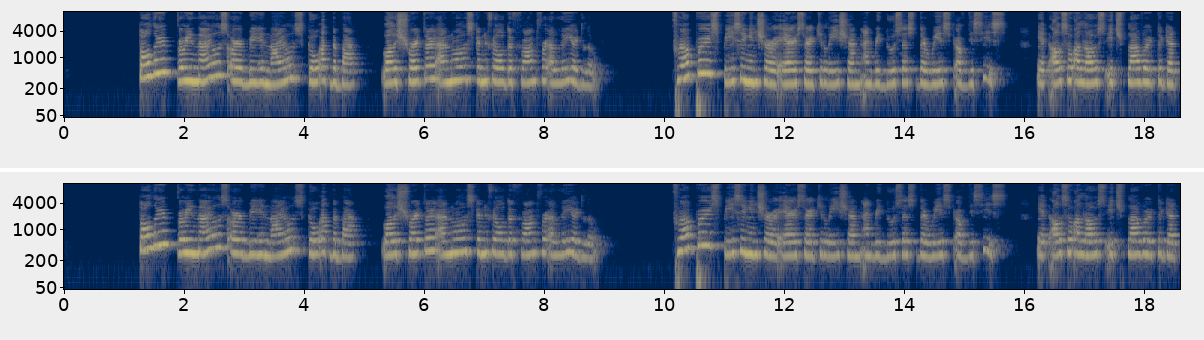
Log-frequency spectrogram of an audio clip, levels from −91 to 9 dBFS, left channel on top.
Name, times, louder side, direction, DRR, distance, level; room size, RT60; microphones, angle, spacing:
voice 1, 1.2-4.9 5.3-8.9 10.2-15.6 16.2-18.6, left 3 dB, 30° left, 6 dB, 0.5 m, -25 dB
6.0 x 2.0 x 2.4 m, 0.42 s
head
